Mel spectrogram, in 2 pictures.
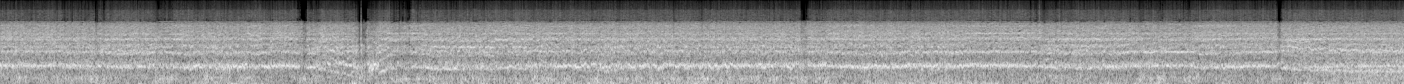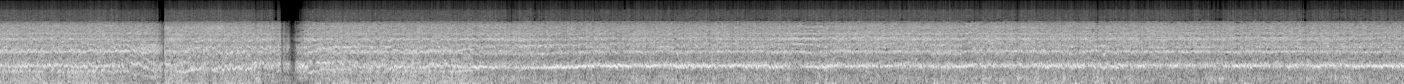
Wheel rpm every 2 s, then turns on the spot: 220, 170, 200, 220, 220, 220, 210, 160, 120, 200, 230, 230, 230, 230.
none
